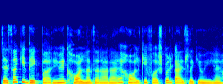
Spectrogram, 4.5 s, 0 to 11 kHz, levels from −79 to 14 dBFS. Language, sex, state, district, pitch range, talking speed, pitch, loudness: Hindi, female, Bihar, Katihar, 210-245 Hz, 295 wpm, 225 Hz, -16 LUFS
